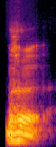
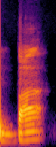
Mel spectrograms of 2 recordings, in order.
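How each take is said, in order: First: "ba" as bha, with a puff of H after the b; stressed, aspirated B. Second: Said in the usual way. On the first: Shown as a demonstration. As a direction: stress "ba" and add a little H to it. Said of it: "add a little bit of H to it". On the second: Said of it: "B only".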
